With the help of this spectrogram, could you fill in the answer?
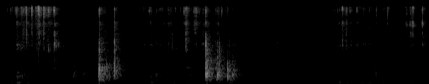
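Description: A metal utility knife scrapes and cuts a hand-sized solid bar of dry purple-blue soap held in the palm, shaving it down so layers flake off. Dry, bright crunching and crackling scrapes come in several short bursts separated by brief pauses, with no low rumble.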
